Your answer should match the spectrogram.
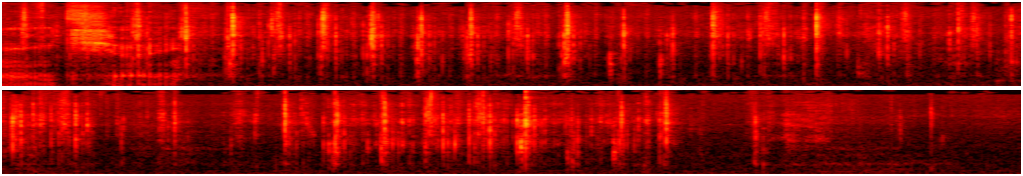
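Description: Irregular crinkling and small sharp clicks of handling noise, busy for most of the stretch and thinning out near the end, from paint containers being picked over between pours.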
